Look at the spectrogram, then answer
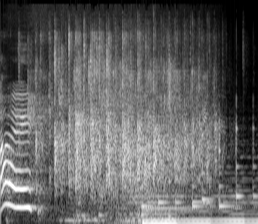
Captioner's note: audience applauds; soft upbeat music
